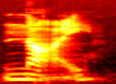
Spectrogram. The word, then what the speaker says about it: Nye: Nye. N-Y-E, if that's how that's pronounced. – Like Bill Nye, the science guy.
